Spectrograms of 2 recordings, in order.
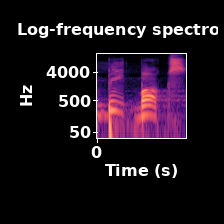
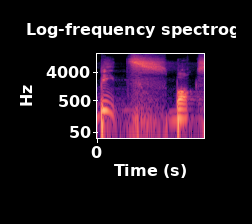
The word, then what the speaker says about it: beatbox: Everyone say beatbox. Beat. Very nice. Now you say beats box. Okay. It's not beats box. It's beatbox. Very nice.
